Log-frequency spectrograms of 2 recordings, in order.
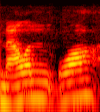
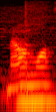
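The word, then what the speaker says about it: Malinois: had a uh Belgian Malinwa, I think is how you say it. Malininoa.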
